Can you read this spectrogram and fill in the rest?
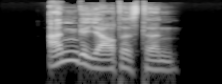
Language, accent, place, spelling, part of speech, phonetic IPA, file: German, Germany, Berlin, angejahrtesten, adjective, [ˈanɡəˌjaːɐ̯təstn̩], De-angejahrtesten.ogg
- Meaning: 1. superlative degree of angejahrt 2. inflection of angejahrt: strong genitive masculine/neuter singular superlative degree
